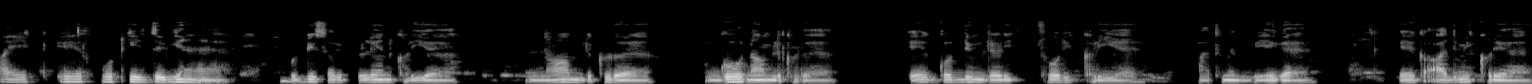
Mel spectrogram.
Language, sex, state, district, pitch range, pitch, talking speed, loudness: Rajasthani, male, Rajasthan, Churu, 100-125 Hz, 110 Hz, 130 wpm, -19 LUFS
